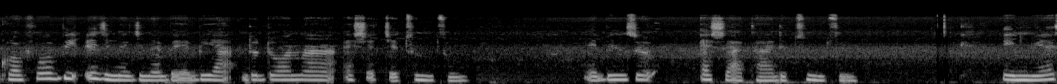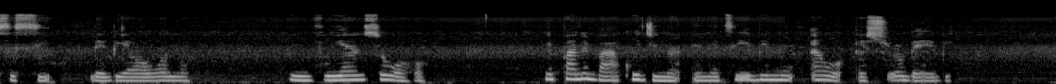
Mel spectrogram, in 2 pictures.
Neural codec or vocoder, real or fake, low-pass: none; real; 10.8 kHz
